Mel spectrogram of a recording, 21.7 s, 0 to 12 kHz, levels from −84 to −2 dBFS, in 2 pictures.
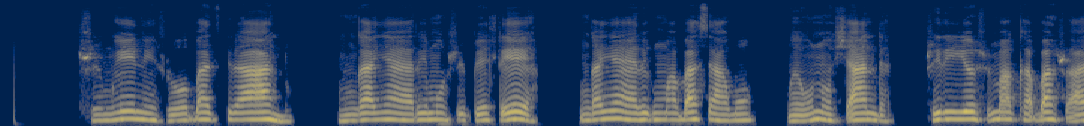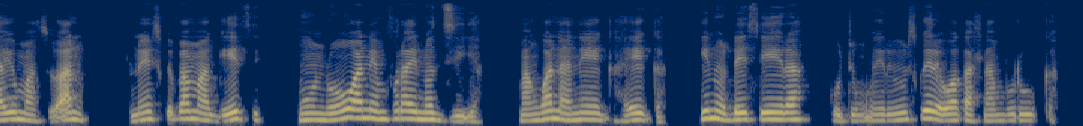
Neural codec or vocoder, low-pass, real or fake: none; 10.8 kHz; real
